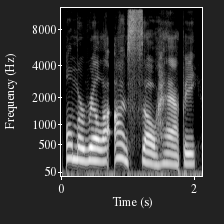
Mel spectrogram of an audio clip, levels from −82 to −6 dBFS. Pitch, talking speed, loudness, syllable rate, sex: 200 Hz, 140 wpm, -16 LUFS, 4.2 syllables/s, female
